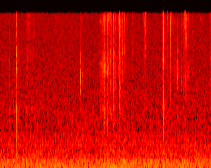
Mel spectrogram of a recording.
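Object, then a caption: Bar of soap shaved with a blade. A solid purple bar of soap held in the hand has its surface shaved with a blade, peeling off thin curls. Quiet, bright, crisp scraping clicks come in short bursts, nine of them distinct, over a low steady hum.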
